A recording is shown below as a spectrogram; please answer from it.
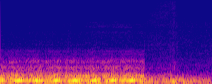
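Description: Steady engine and road hum heard inside a moving minivan's cabin, cutting off suddenly about one and a half seconds in, leaving a quieter low rumble.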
